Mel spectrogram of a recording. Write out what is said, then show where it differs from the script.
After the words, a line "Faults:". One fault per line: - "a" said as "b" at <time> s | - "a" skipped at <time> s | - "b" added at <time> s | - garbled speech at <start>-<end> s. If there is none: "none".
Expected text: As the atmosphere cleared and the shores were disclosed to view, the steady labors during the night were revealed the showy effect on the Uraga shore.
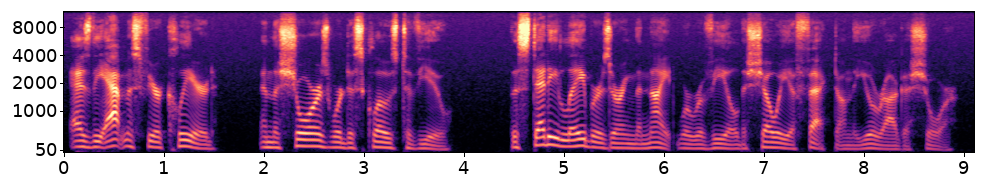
As the atmosphere cleared and the shores were disclosed to view, the steady labors during the night were revealed the showy effect on the Uraga shore.
Faults:
none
